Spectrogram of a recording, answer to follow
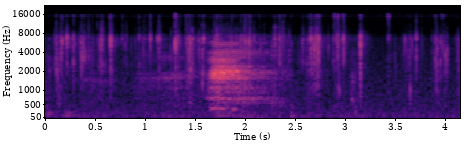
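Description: Clear plastic wrapper around a chocolate truffle crinkling and crackling as it is pulled open by hand, with a louder burst of crinkling a little before halfway through.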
